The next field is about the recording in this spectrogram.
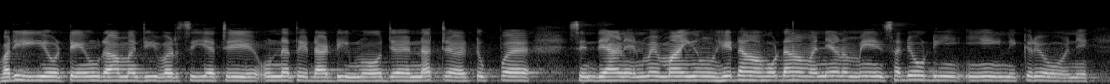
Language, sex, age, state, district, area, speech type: Sindhi, female, 60+, Rajasthan, Ajmer, urban, spontaneous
